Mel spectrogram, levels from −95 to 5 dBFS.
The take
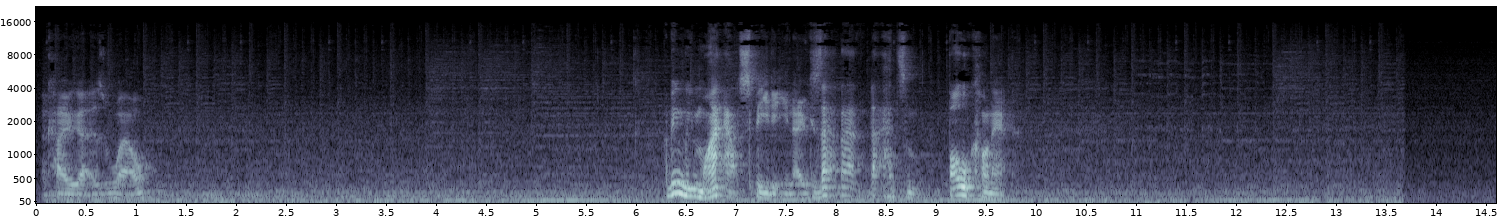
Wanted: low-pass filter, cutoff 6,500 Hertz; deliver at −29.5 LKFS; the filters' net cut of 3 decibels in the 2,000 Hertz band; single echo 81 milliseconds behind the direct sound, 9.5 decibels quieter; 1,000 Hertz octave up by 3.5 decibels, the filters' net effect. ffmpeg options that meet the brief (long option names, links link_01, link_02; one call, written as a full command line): ffmpeg -i in.wav -af "lowpass=6500,equalizer=frequency=1000:width_type=o:gain=5.5,equalizer=frequency=2000:width_type=o:gain=-6,aecho=1:1:81:0.335,volume=-7dB" out.wav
